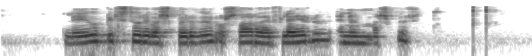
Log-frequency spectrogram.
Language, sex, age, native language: Icelandic, female, 60-69, Icelandic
